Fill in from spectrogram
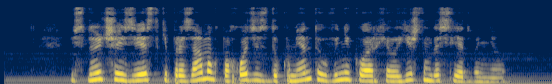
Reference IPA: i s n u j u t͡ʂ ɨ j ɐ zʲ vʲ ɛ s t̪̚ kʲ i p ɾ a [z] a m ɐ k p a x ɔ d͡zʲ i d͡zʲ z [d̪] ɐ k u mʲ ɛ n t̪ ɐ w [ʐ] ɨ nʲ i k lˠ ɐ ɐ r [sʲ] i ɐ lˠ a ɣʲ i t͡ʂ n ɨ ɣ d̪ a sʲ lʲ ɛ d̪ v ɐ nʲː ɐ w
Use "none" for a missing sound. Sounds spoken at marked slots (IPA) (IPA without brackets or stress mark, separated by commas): z, d̪, v, xʲ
